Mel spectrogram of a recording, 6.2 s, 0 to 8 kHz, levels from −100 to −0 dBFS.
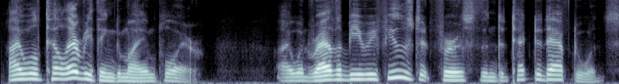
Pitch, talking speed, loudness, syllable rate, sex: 150 Hz, 165 wpm, -17 LUFS, 5.3 syllables/s, male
